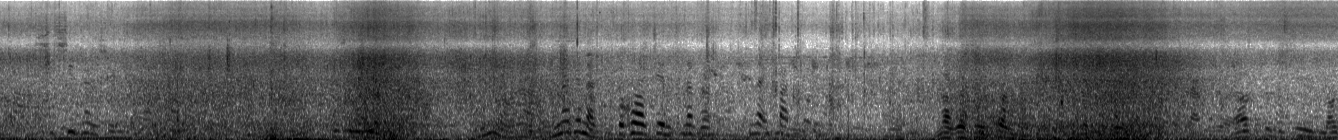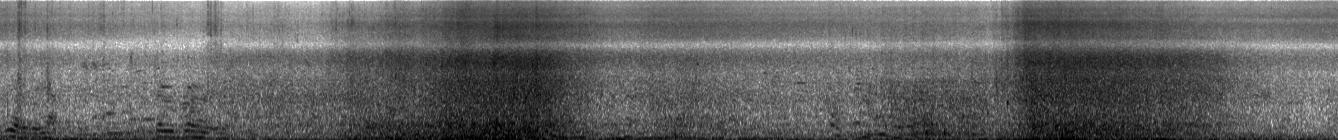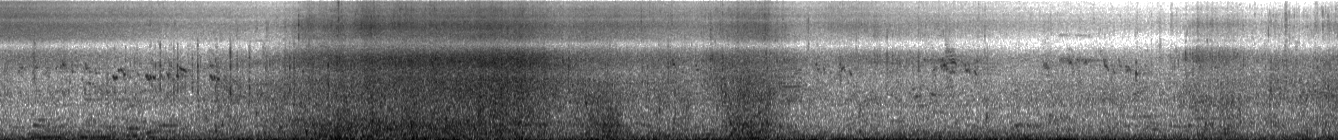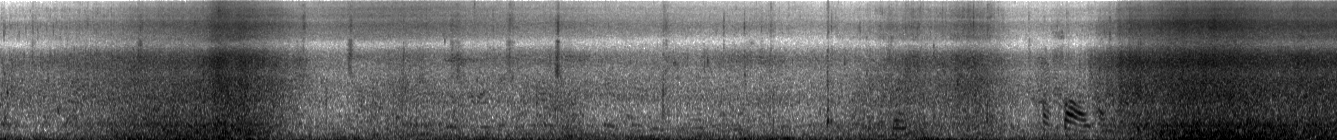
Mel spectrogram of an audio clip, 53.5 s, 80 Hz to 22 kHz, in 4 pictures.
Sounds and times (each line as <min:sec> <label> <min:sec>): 0:00.0 Tourist 0:37.4
0:00.0 Tide 0:53.5
0:41.3 Tourist 0:53.5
